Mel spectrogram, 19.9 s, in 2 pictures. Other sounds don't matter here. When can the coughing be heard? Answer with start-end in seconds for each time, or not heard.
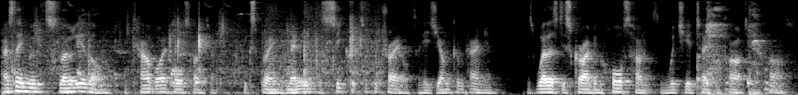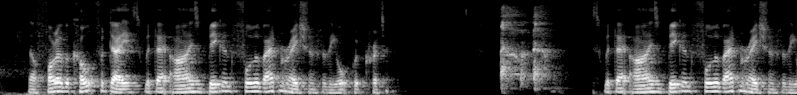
0.9-2.6, 8.7-10.5, 15.8-16.9.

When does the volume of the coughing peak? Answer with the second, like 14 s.
9 s.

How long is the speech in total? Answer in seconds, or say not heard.
17 s.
